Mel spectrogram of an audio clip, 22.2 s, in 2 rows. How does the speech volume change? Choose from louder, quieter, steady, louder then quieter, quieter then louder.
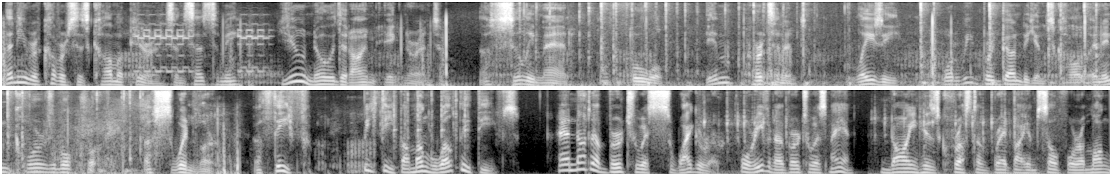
steady.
